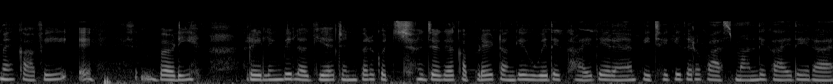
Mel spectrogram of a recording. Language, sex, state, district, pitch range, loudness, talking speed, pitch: Hindi, female, Chhattisgarh, Bilaspur, 210-230 Hz, -38 LUFS, 180 wpm, 220 Hz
